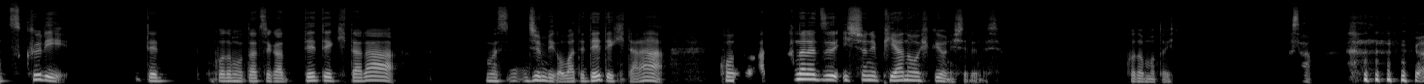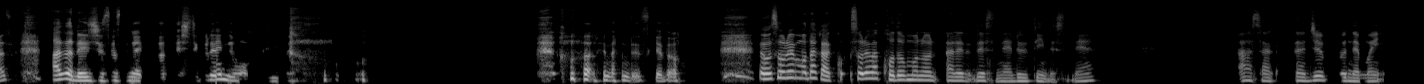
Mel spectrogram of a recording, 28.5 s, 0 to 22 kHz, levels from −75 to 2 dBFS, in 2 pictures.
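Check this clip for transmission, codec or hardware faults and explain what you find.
The clip has one fault, compressed frames skipped, which happens twice in the speech. Both jumps occur at 14.51 s and 16.40 s. At each point, whole frames of the coded stream were never played. They were missing or rejected as damaged. The speech leaps forward by about a tenth of a second. That fits about three 32 ms frames.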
